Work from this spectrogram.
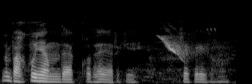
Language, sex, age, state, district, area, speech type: Santali, male, 18-30, West Bengal, Dakshin Dinajpur, rural, spontaneous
